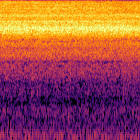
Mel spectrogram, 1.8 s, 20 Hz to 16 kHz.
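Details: 2016 Toyota Highlander tire raised on a jack while being plugged with a plug kit: steady high, rhythmless hiss with no engine behind it, air escaping through the open tread puncture; tire air leak.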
